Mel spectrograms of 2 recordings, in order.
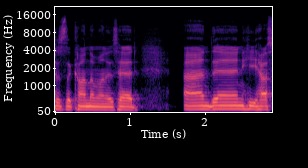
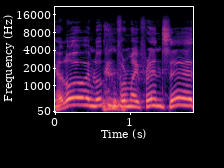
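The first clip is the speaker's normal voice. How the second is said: very high, pitched way up, put-on Mexican accent; 12 semitones higher than usual. Retelling a movie scene, quoting the character's line: Cheech Marin's Mexican accent. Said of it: "he has to be putting on that accent".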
